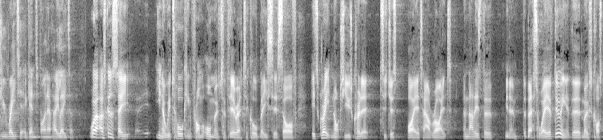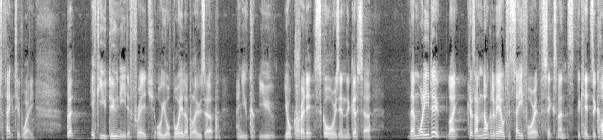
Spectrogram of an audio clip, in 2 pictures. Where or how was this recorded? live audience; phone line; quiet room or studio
live audience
